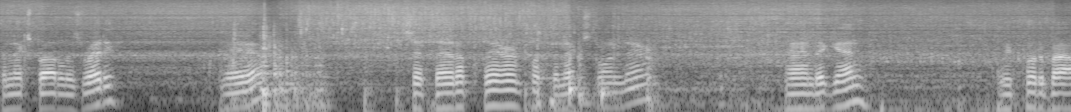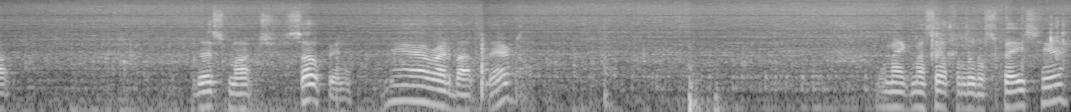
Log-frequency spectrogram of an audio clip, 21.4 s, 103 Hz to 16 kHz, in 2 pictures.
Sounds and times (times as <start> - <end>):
Sink (filling or washing): 0.0 - 21.4
Water: 0.0 - 21.4.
